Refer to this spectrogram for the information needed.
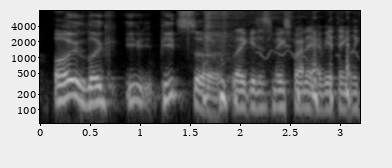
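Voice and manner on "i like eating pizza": slow, smart-ass mocking parrot-like echo. Acting out a smart-ass ghost repeating what you say: mocking repeat as smart-ass ghost. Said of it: "it just repeats everything you say".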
